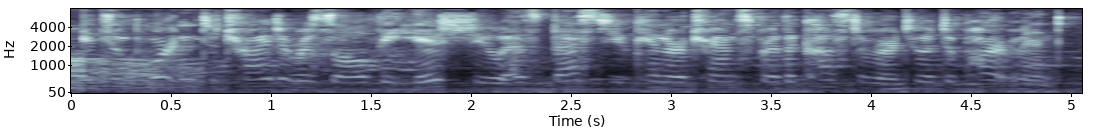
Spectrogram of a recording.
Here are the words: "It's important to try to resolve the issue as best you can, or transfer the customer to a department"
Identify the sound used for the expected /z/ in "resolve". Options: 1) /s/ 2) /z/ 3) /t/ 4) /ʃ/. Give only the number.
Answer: 2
